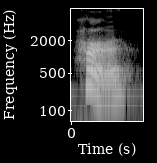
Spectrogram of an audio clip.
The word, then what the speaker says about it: her: If we're just saying it in a neutral tone, it becomes tell her.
